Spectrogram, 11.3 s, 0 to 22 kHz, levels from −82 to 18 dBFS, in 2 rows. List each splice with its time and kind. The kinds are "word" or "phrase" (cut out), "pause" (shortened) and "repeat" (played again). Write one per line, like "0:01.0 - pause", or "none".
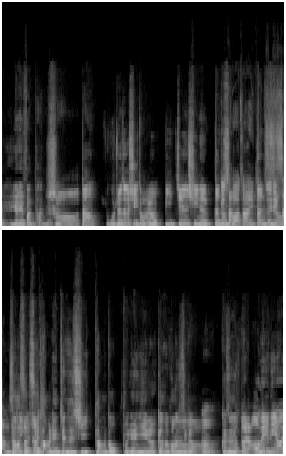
0:03.2 - pause

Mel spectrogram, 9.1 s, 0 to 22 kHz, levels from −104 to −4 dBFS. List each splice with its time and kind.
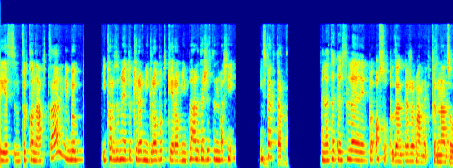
0:03.8 - word

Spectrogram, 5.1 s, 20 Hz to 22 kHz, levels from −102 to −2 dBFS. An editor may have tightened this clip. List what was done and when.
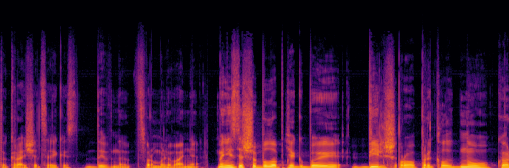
0:02.4 - word
0:02.9 - word
0:03.5 - word
0:03.9 - word

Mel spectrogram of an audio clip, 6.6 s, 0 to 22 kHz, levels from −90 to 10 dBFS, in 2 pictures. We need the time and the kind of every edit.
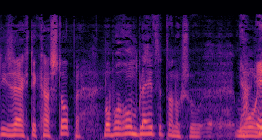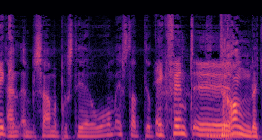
none

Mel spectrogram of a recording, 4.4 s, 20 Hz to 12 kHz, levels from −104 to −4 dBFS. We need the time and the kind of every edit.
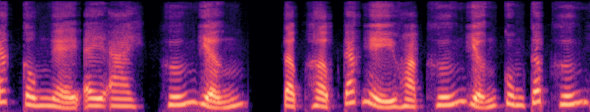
0:01.1 - pause
0:02.1 - word
0:02.7 - word

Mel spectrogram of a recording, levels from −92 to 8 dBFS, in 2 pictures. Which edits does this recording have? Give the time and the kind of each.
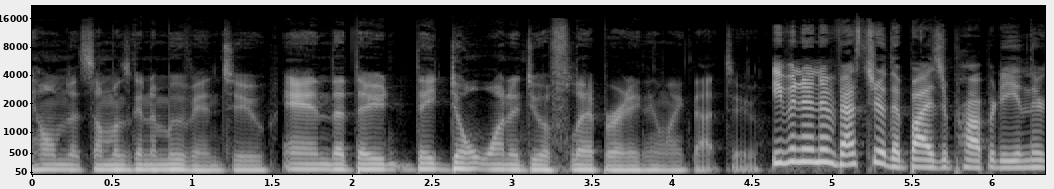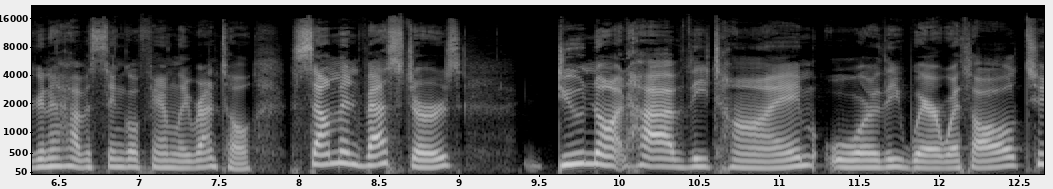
0:01.5 - pause

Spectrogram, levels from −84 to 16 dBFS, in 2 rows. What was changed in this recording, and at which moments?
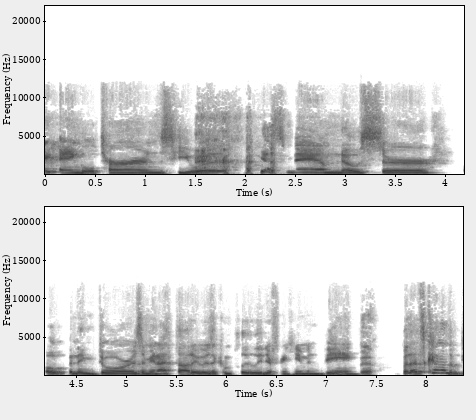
none

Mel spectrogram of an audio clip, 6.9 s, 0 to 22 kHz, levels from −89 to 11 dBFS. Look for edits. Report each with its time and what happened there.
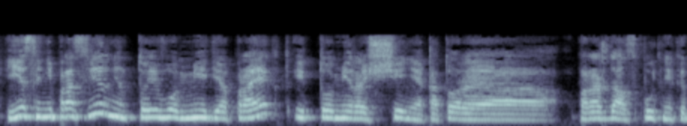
none

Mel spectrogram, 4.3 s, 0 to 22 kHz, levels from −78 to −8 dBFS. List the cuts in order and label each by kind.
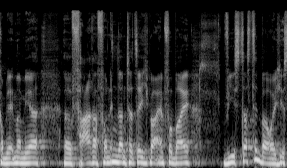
0:01.7 - word

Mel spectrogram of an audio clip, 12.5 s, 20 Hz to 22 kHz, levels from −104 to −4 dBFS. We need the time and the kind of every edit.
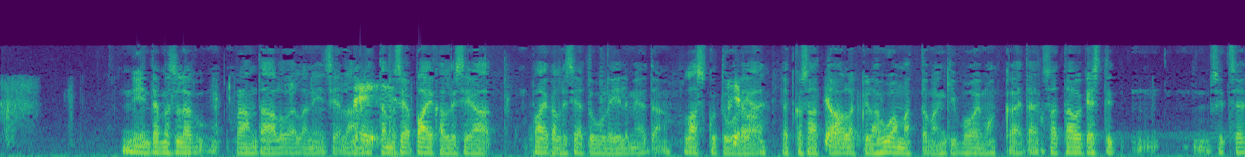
0:02.4 - word
0:07.7 - pause
0:10.4 - word

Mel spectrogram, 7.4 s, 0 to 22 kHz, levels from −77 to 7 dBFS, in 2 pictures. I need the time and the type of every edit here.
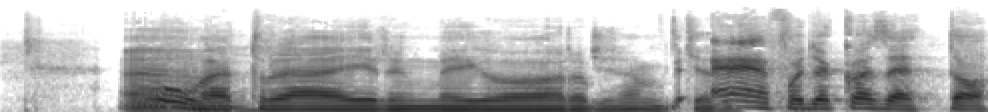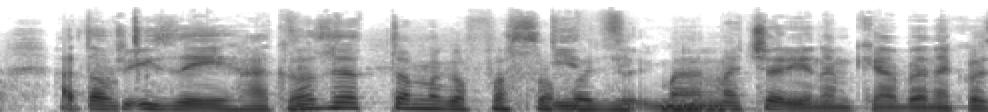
0:02.2 - word
0:04.1 - word
0:05.8 - word
0:06.3 - word

